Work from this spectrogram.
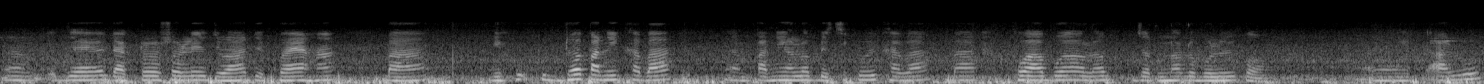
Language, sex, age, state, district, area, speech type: Assamese, female, 60+, Assam, Jorhat, urban, spontaneous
